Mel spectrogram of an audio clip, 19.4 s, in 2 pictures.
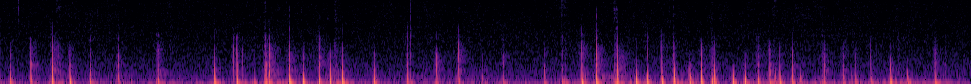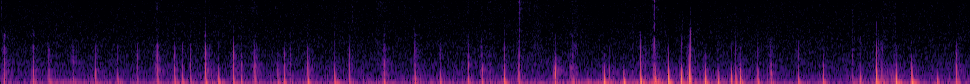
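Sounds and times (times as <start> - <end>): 
faint low hum: 0.0 - 19.4
tapping and scratching: 0.1 - 19.4.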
